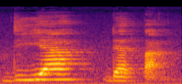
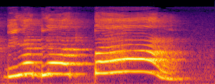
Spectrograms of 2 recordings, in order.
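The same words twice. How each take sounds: First: It is said in an ordinary, neutral tone. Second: It is said in a happy, joyful tone.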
